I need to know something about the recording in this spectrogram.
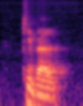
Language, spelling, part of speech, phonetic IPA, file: Polish, kibel, noun, [ˈcibɛl], LL-Q809 (pol)-kibel.wav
